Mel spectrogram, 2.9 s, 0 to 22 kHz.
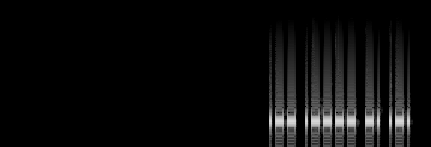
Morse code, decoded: W1NR

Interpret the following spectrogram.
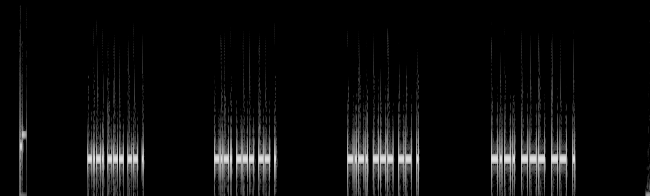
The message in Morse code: COME COME COME COME

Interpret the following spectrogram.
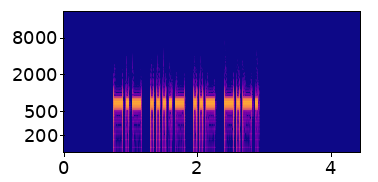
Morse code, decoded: K4UC

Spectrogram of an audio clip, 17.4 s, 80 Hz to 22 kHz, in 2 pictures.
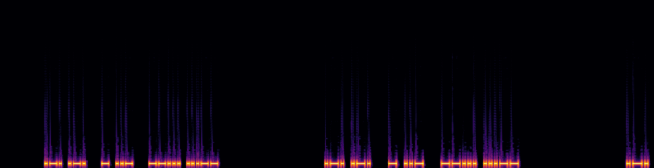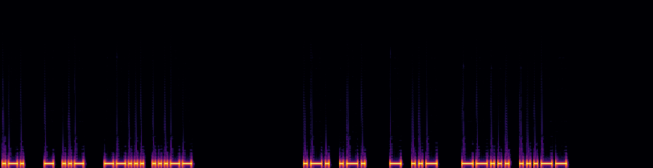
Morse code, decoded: RR TU 73 RR TU 73 RR TU 73 RR TU 73

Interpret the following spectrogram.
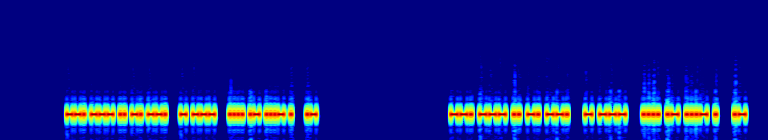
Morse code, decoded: GOING TO HAVE A GOING TO HAVE A

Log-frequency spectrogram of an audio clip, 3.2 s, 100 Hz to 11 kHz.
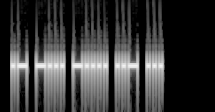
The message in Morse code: AB6US

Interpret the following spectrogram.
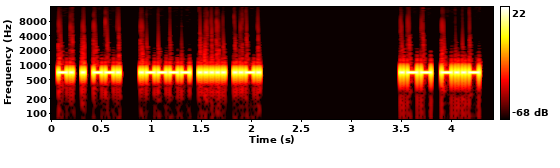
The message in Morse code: NEG 15F WX

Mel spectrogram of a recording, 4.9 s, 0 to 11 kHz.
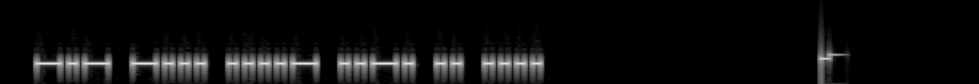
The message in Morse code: KB4FIH

